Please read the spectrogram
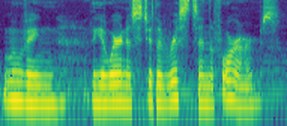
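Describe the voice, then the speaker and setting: A woman guiding a yoga nidra meditation with gentle, unhurried phrasing and frequent pauses. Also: deep voice, flat delivery. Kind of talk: guided meditation narration. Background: soft meditation music.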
